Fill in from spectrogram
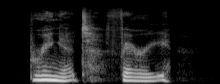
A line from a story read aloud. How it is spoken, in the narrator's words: I growled throatily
